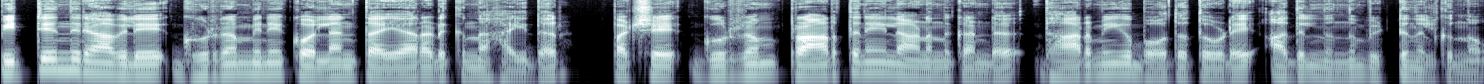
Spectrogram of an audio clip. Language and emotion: Malayalam, neutral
